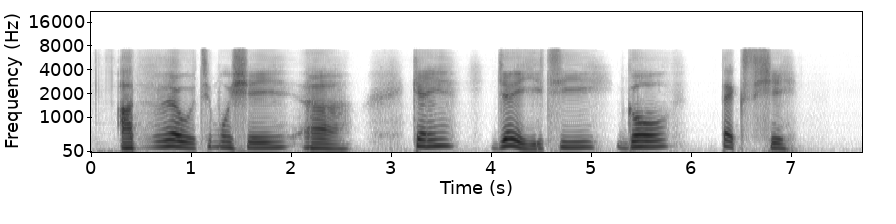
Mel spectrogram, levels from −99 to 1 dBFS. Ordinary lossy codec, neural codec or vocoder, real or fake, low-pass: none; codec, 16 kHz, about 1 kbps, DyCAST, with the encoder's durations; fake; 7.2 kHz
